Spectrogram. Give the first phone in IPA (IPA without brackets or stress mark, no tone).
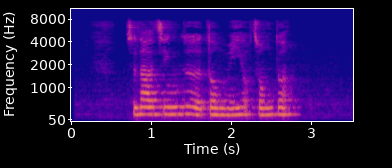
ʈ͡ʂ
